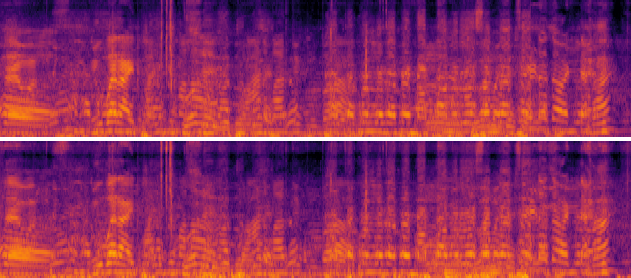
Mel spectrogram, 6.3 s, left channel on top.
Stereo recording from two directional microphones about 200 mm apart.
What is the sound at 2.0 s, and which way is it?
Speech, 35° left (ahead or behind).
